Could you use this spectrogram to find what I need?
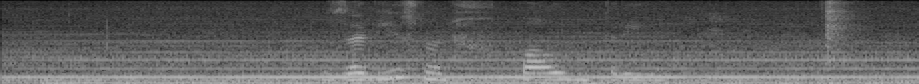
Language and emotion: Russian, neutral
